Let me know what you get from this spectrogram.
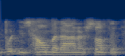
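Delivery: ordinary delivery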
